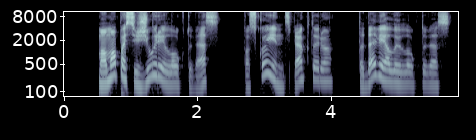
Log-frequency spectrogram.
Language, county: Lithuanian, Panevėžys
